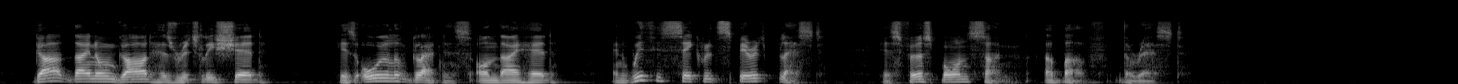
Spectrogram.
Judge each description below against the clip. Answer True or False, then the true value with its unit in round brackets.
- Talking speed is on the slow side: True (115 wpm)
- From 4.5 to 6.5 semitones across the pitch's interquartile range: True (5.6 semitones)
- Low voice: True (110 Hz)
